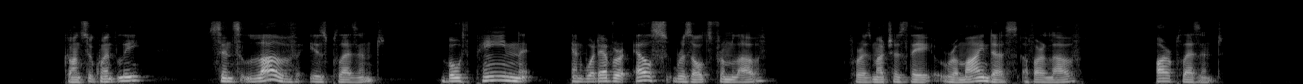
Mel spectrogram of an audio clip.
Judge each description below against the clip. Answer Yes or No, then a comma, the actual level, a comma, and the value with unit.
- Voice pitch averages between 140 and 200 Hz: No, low, 120 Hz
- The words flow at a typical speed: No, slow, 105 wpm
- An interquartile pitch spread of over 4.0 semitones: Yes, average, 5.2 semitones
